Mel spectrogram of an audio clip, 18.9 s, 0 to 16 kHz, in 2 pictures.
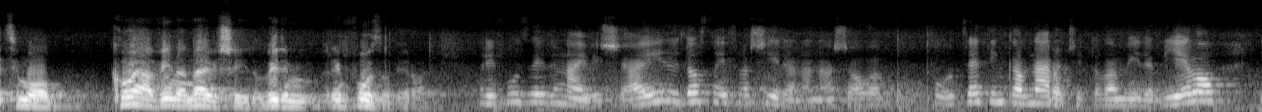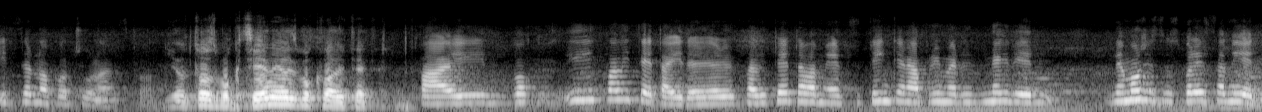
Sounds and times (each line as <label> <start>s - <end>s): interviews in the streets 1.5s - 18.9s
